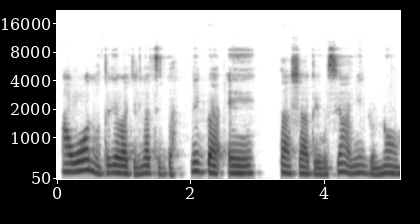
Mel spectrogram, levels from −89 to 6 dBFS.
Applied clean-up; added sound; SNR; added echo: neural mask model Resemble Enhance denoiser.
